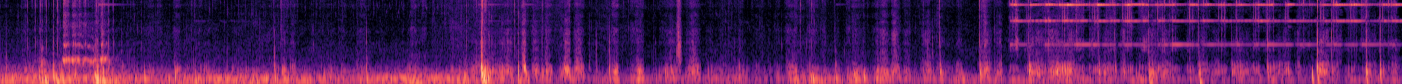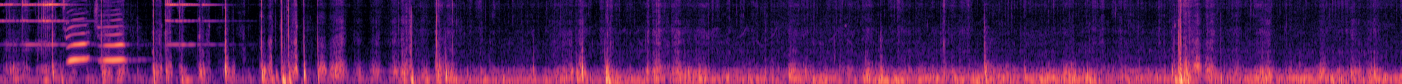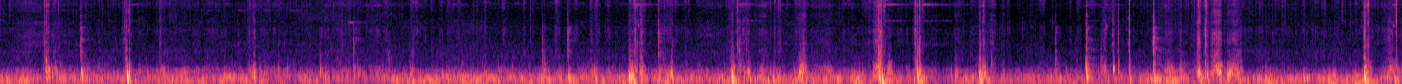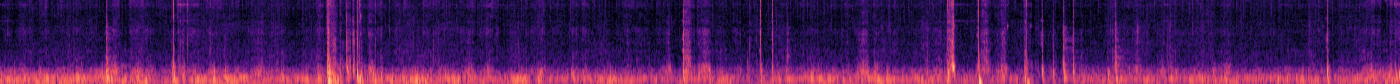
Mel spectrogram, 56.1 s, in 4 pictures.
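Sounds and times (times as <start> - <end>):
ride train rumbling: 10.0 - 16.6
train cars clicking and knocking: 10.0 - 17.1.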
